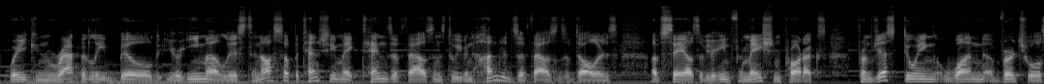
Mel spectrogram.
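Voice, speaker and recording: A man hosting a podcast, chatting casually in a friendly, rambling way with frequent restarts. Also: fairly low pitch. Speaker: podcast host. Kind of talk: casual interview chat.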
